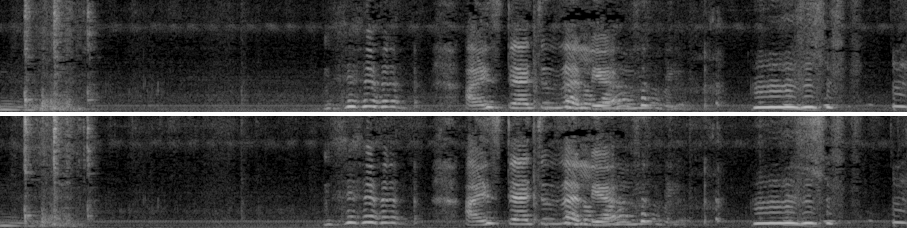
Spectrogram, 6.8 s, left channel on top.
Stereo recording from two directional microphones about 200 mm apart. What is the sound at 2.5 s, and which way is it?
Speech, 60° right (ahead or behind).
